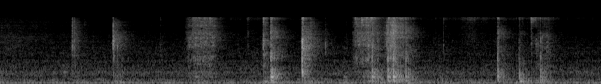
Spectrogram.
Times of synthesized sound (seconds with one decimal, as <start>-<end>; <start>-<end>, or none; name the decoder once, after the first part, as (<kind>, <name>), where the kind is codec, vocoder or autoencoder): 2.3-3.1 (vocoder, WaveNeXt); 4.0-6.0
